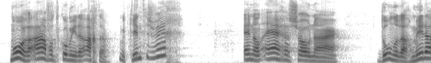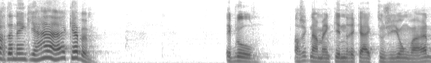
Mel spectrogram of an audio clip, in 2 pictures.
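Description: A man's voice: a little high, gravelly, lo-fi sound. A man preaching a sermon in a church, talking in a conversational way with frequent tag words and restarts. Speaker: pastor.

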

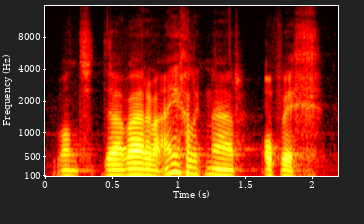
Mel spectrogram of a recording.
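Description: A man preaching a sermon, retelling a Bible story in a casual, conversational way, pausing often with filler sounds. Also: medium pitch, a little mellow. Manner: conversational, hesitant with many fillers.

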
